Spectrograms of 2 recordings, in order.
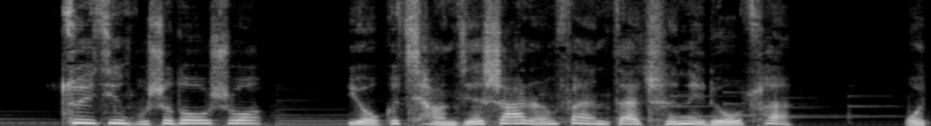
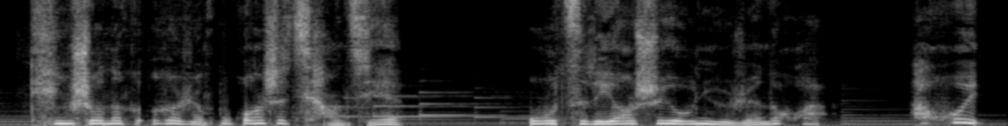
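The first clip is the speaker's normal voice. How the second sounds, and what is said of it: Quiet whispered speech. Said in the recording (Chinese): “趴在她的耳边小声的说着”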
